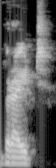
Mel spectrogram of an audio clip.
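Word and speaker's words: bright: ब्राइट, ब्राइट का माना रोशन क्या आता है, ठीक है, ब्राइट, इसमें भी GH साइलेंट है, BRIT ब्राइट, और NESS नेस, ब्राइटनेस, ठीक है, ये भी रोशनी के माने में आता है।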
